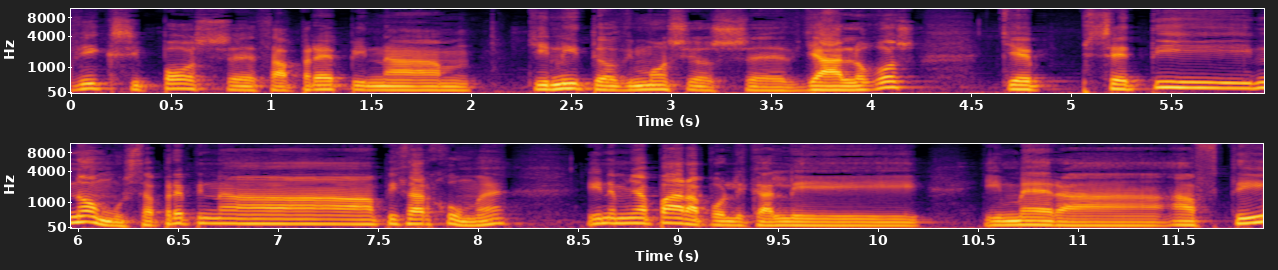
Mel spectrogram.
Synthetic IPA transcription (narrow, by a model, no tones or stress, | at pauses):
ðiksipo̞sθɐpɾe̞pinɐ | cinit̪e̞o̞ðimo̞sio̞sðʝɐlo̞ɣo̞sce̞ | se̞t̪ino̞musθɐpɾe̞pinɐpiθɐɾxume̞ | ine̞mɲɐpɐɾɐpo̞likɐli | ime̞ɾɐːft̪i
